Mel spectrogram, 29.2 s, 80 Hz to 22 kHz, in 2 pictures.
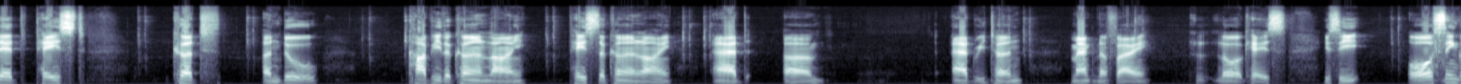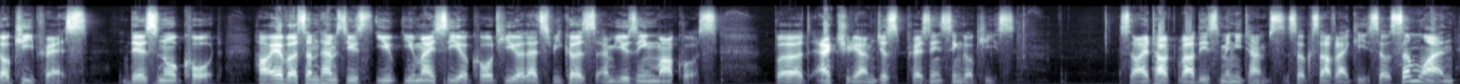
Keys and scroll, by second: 0.0-1.4 typing, 2.5 f, 3.7 c, 4.1 j, 4.7 t, 4.9 t, 5.1 Return, 15.2 w, 24.5 ctrl+g, 24.9 super+r.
